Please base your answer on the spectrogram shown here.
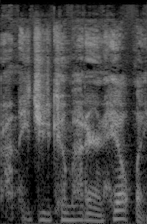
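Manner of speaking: very quiet whisper. Retelling a brother-in-law whispering on the phone asking for help, re-enacting a whisper. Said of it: "he's whispering on the phone".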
